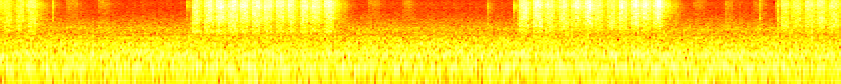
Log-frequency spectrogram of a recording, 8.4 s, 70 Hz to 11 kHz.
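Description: A handheld block of 220-grit sandpaper is rubbed rapidly back and forth along the primed MDF edges of a small plaque. The sanding comes in bursts of about a second and a half with pauses between, the last starting near the end.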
